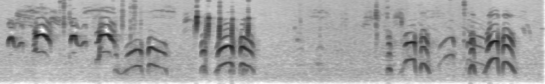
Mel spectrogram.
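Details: California quail calling: loud, harmonic, arched notes delivered in quick bursts and short phrases, some grouped in threes, separated by a brief quiet pause midway, with softer high chirps mixed in.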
